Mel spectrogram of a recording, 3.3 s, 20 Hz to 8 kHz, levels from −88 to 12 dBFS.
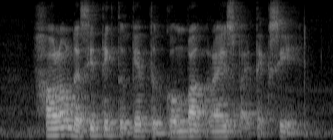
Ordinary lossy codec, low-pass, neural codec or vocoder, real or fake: none; none; none; real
